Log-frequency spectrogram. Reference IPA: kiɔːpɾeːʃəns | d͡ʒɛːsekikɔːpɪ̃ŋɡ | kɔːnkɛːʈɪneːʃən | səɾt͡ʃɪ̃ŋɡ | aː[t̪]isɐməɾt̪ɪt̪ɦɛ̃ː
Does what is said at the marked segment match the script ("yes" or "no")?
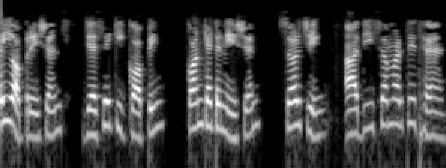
no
